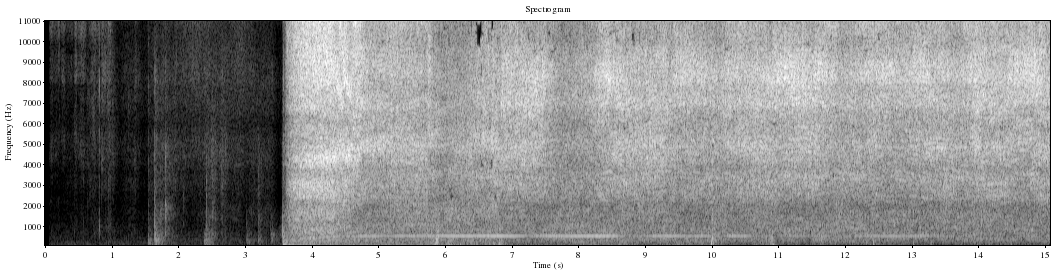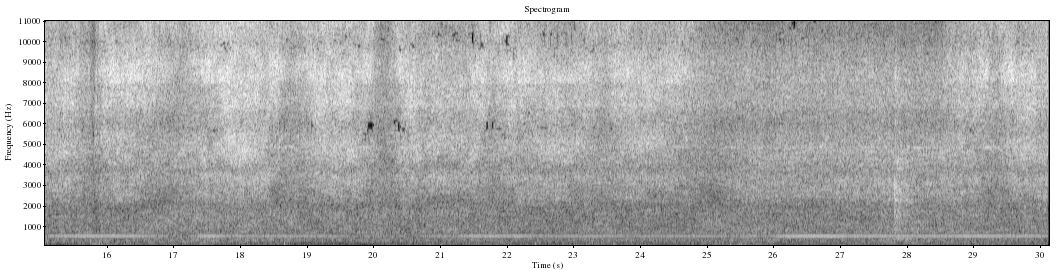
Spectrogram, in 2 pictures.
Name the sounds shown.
footsteps, vacuum cleaner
